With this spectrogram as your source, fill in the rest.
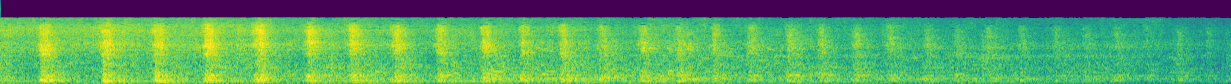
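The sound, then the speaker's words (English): A steam train pulls away with a steady rhythmic chuff and clickety-clack, loud at first, then gradually fading as it moves off. No voices. “I should have been on that train.”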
